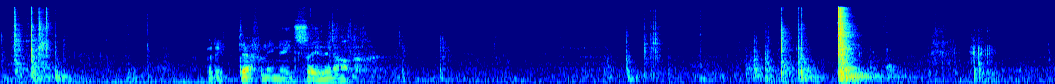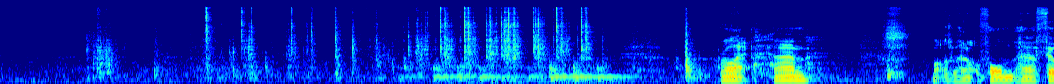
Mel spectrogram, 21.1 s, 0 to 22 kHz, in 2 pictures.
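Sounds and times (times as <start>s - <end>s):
metal clicks and knocks: 12.5s - 16.8s.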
